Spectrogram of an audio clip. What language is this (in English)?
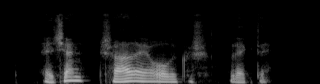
Mari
